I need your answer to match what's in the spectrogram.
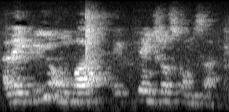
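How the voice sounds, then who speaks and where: A man teaching a French class, slowly repeating phrases and examples for his learners. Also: sits high, steady tone, a little hiss or hum. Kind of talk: classroom language lesson. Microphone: far from the mic. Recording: echoey classroom from far off, dull lo-fi sound.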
